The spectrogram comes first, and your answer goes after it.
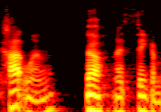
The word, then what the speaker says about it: Kotlin: So like Kotlin. Yeah. I think I'm pronouncing it right.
